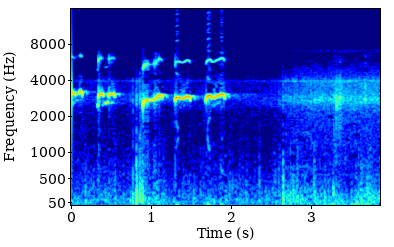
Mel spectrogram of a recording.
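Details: Barnegat Light ospreys, New Jersey, September 2021, around a two-fish delivery by the male: five loud, slightly slurred whistles in quick succession, then a steady hiss of wind or water.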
